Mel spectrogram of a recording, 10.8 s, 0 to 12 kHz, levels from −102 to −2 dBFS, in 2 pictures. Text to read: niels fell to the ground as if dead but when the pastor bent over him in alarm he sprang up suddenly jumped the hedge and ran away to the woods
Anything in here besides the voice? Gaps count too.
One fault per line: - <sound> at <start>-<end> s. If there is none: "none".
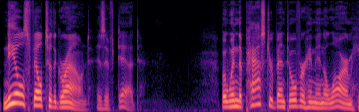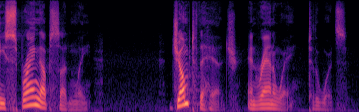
none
